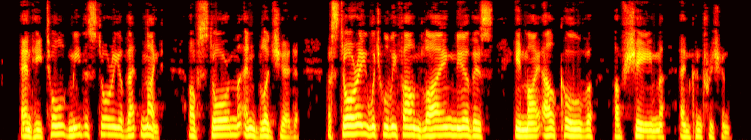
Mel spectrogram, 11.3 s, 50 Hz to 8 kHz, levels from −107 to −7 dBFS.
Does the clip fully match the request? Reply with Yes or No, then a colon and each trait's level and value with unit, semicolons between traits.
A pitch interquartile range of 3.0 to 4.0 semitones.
Yes: average, 3.3 semitones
